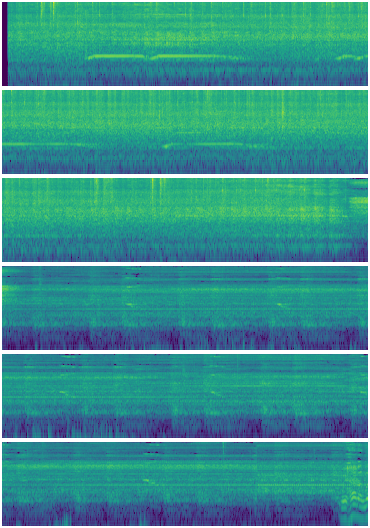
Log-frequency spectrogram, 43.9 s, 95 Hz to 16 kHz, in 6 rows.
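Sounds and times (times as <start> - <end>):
model train running on track: 0.1 - 43.9
rail cars clicking: 0.1 - 43.9
model train steam whistle: 1.0 - 22.9.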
